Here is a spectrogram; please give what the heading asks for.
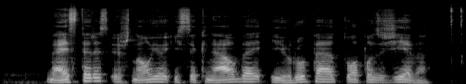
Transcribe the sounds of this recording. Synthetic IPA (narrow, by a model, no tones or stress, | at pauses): mʲæˑɪsʲt̪ʲɛɾʲɪsɪʃnɒʊjoːʔiːsʲɪkʲnʲæˑʊbʲæiːɾʊpʲæːˑt̪uɔpoːs̬ʒʲiɛʋʲæ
